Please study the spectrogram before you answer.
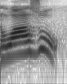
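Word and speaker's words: oiseau: هنا الاو اي بتتنطق وا، والاو اي الاخرانيين زي خدناها قبل كده زي طابلو بيتنطقوا او. ان وازو. او اي اس او ا يو. او اي اس او ا يو. ان وازو. ان وازو. وازو. وهنا حرف الاس قبليه حرف فويل متحرك بعديه حرف فويل بيتنطق زي الزين.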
